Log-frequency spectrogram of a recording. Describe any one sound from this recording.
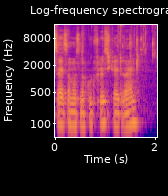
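Milk pours from a carton into a plastic tub.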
